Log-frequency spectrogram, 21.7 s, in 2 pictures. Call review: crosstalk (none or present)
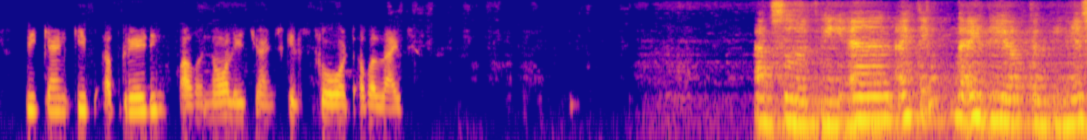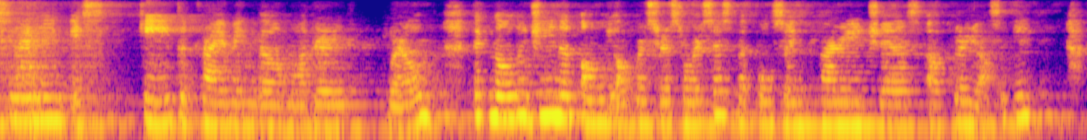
none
